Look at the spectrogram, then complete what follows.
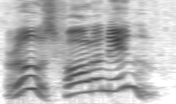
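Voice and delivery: high, urgent cry; alarmed cry. Acted. Rabbit crying out that Roo fell, high and urgent. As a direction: shout the alarm. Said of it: "cried Rabbit".

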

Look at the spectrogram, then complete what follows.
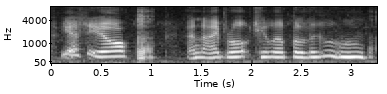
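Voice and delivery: high, thin small-animal voice; Piglet. A narrator's reading. Piglet tells Eeyore of his present, high and piping. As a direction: pipe the news up high.

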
